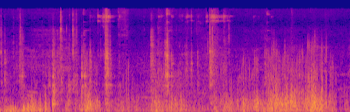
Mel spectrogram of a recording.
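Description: Old wooden plank outhouse door being unlatched and pulled open: a string of irregular knocks, clicks and rattles from the wooden latch bar and boards, over a low rumble.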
